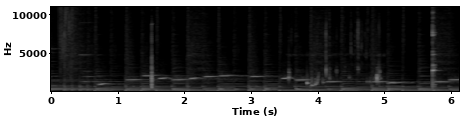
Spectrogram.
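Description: Light background music with a whistled melody over a steady, bouncy beat.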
